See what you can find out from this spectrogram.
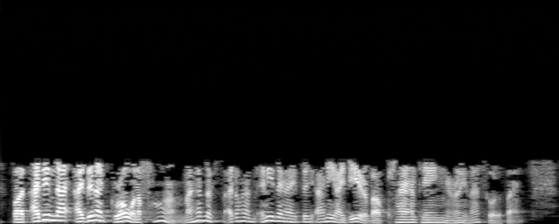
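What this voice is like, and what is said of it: New York City accent. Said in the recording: “I'm from New York City. Perhaps some of you have probably already detected that by my accent. I do try to say my R's. I know we usually say New York, water”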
